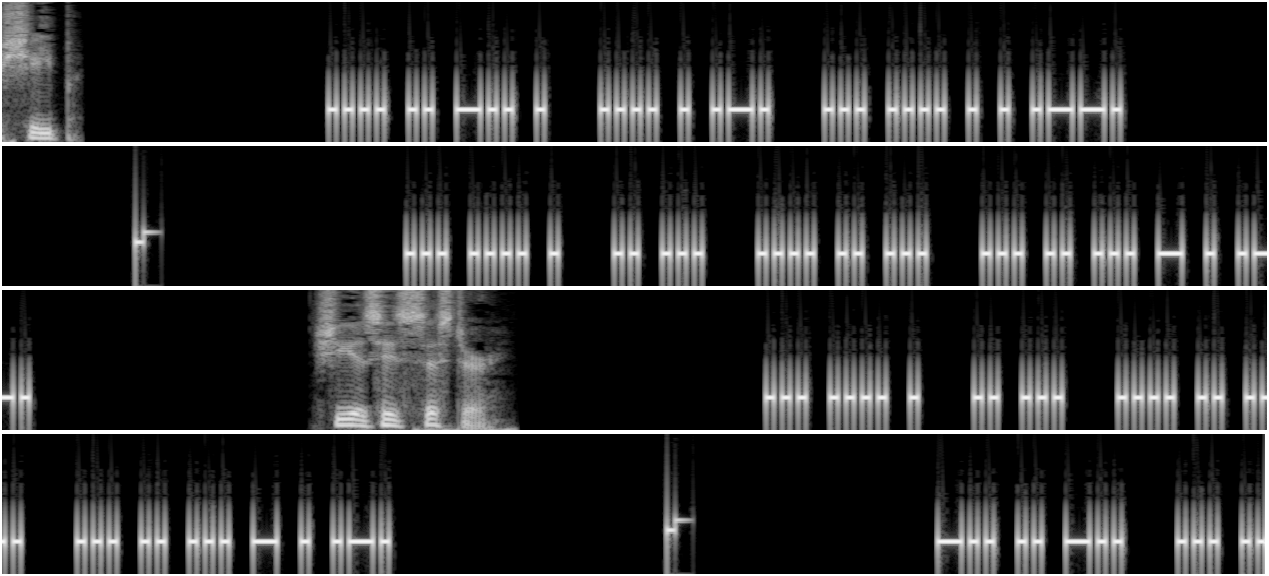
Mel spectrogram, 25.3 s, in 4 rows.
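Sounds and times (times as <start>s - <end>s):
speech: 0.0s - 0.4s, 14.2s - 15.2s
Morse code tones at 30 wpm: 1.6s - 5.6s, 8.4s - 12.8s, 16.5s - 21.0s, 23.7s - 25.2s.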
